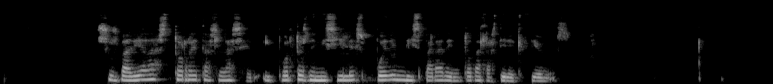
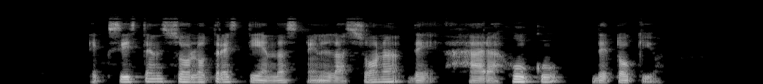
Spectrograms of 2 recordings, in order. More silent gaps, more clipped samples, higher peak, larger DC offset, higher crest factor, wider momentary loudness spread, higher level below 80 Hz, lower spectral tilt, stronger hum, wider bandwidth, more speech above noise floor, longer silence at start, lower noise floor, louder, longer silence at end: neither; neither; second, -12 dBFS vs -2 dBFS; neither; about the same, 16 dB vs 20 dB; first, 18 LU vs 12 LU; second, -70 dBFS vs -56 dBFS; about the same, -5 dB/octave vs -4.5 dB/octave; neither; first, 11.5 kHz vs 9.4 kHz; about the same, 59 dB vs 59 dB; about the same, 1 s vs 0.9 s; first, -86 dBFS vs -81 dBFS; second, -28 LUFS vs -22 LUFS; second, 0.75 s vs 1.05 s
